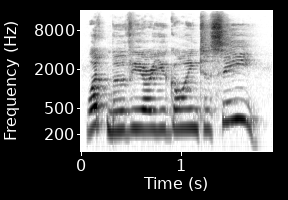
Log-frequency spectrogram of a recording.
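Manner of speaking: high-pitched eager little voice; high childlike question; child character's voice. A narrator's reading. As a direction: ask it high, like an excited child. Child character asks in story.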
